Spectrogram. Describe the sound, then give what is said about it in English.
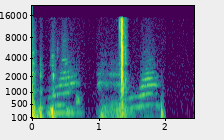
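A cat, Sully, meows twice, with short, fairly faint, drawn-out cries separated by a brief scratchy burst and a few soft thumps. No one speaks. “Oh, I hear Sully.”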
